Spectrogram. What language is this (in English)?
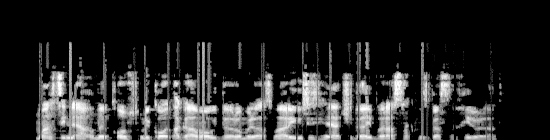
Georgian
